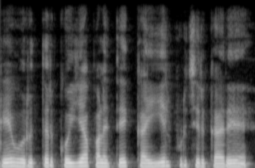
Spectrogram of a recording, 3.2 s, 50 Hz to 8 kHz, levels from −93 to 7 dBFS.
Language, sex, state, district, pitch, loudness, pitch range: Tamil, female, Tamil Nadu, Nilgiris, 160 Hz, -15 LUFS, 155-175 Hz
